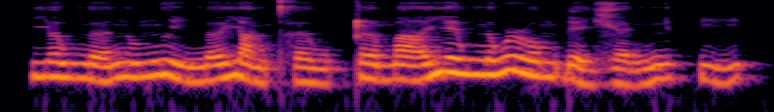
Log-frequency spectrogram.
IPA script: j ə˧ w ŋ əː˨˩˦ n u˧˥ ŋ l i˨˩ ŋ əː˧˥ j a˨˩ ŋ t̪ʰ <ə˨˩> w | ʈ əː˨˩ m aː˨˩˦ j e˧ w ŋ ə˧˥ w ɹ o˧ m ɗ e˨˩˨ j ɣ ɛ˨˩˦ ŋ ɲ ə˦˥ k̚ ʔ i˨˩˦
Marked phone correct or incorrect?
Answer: correct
